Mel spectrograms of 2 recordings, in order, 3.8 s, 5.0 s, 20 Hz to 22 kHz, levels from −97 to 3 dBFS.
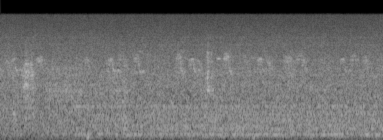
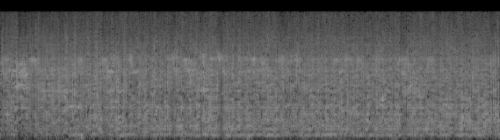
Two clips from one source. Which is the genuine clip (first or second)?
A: first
